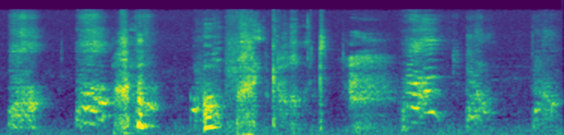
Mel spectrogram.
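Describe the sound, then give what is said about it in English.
A pet rabbit named Gatsby, who has hay fever, sneezes over and over: a run of soft, breathy little bursts in quick, uneven succession, with a person's brief exclaimed voice mixed in partway through. “He does sometimes just have these intense long sneeze.”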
